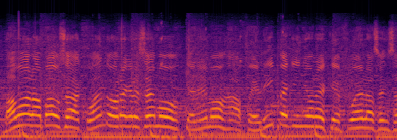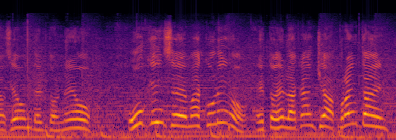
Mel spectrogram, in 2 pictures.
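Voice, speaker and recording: A man with a Puerto Rican accent hosting a live sports show courtside with a handheld mic, brisk and chatty. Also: extremely high pitch, music in the background. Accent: Puerto Rican Spanish. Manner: brisk, chatty, broadcast delivery. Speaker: sports TV host. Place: courtside in an indoor basketball arena. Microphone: handheld microphone.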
